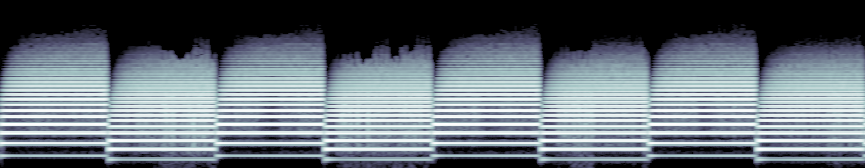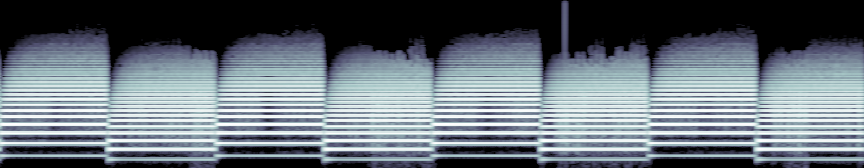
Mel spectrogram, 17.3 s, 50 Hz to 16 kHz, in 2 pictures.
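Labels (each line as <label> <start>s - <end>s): A police siren is sounding repeatedly and loudly. 0.0s - 17.3s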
